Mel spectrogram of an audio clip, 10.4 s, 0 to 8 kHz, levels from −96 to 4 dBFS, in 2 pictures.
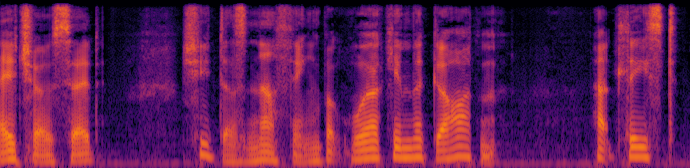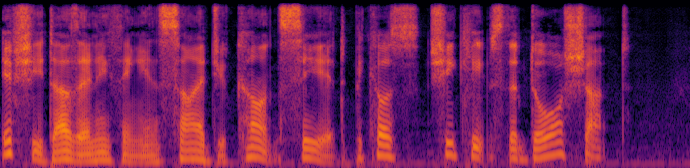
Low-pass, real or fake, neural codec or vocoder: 7.2 kHz; fake; codec, 16 kHz, 4 kbps, FreqCodec, larger model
